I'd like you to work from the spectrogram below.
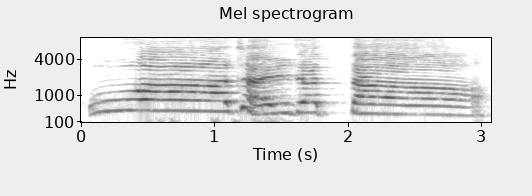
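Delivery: loud, very drawn-out waking stretch; high, slow, refreshed cry; happy waking. Acted. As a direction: stretch every vowel like a big morning yawn. Acted waking from deep sleep.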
